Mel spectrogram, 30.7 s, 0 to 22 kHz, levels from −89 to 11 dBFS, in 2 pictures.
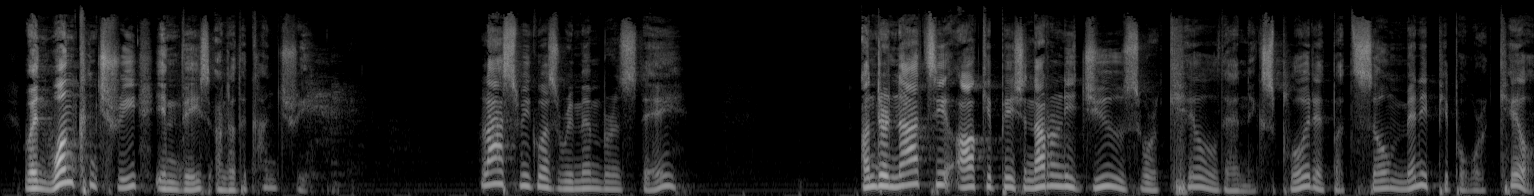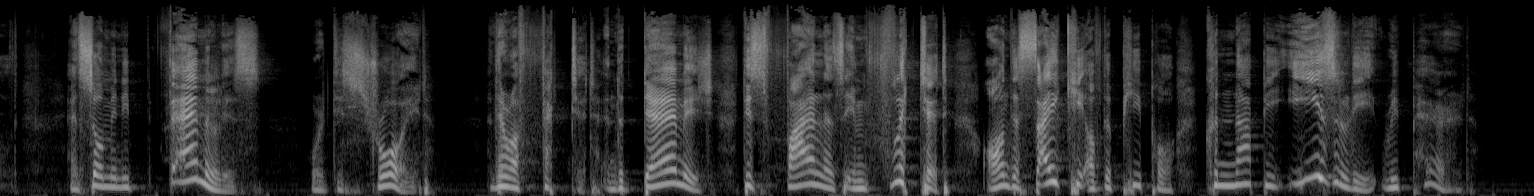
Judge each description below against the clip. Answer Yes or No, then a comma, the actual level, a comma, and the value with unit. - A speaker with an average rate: No, slow, 105 wpm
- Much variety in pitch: Yes, wide, 7.7 semitones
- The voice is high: No, medium, 165 Hz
